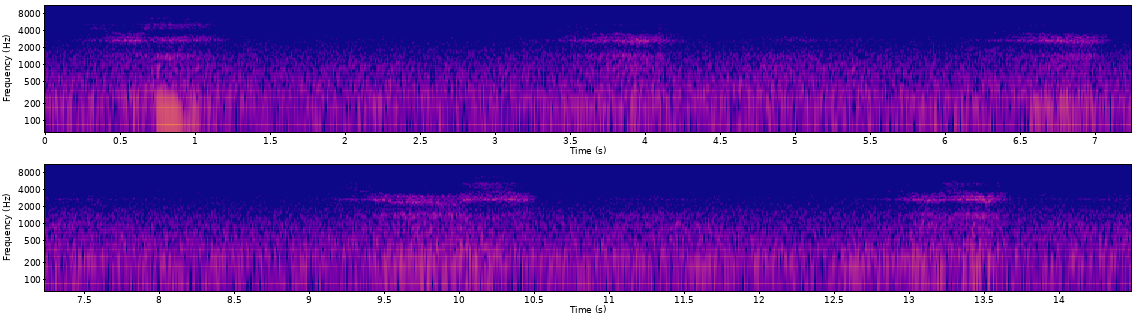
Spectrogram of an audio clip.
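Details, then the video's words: Asleep, the Rottweiler Zakk gives a series of raspy snores about every three seconds, some doubled and snorting, over a faint steady hum. "Zakk the Rottweiler snoring"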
